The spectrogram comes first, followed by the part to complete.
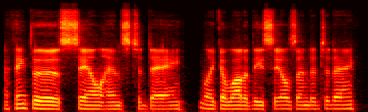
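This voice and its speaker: A man with a slightly raspy voice from a sore throat, chatting casually while reviewing games, rambling with many restarts and fillers. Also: mid-range voice, completely flat delivery, fairly quick, pushed and bright. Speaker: gaming streamer. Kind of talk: casual game review chat.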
